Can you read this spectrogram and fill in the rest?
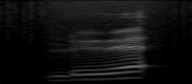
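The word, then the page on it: lve: tone 2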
